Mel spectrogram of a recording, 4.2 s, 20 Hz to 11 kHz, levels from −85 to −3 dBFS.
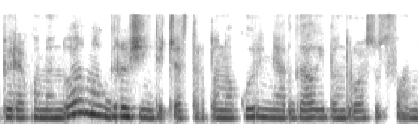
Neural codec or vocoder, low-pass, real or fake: none; 7.2 kHz; real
